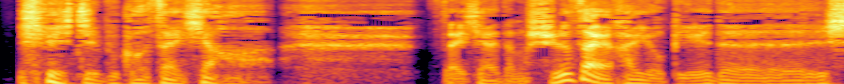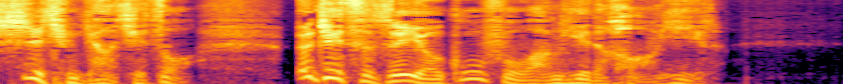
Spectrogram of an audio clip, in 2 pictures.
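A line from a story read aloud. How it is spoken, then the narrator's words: Sighing, wry smile. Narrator (Chinese): 楚留香只有叹了一口气，苦笑着说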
